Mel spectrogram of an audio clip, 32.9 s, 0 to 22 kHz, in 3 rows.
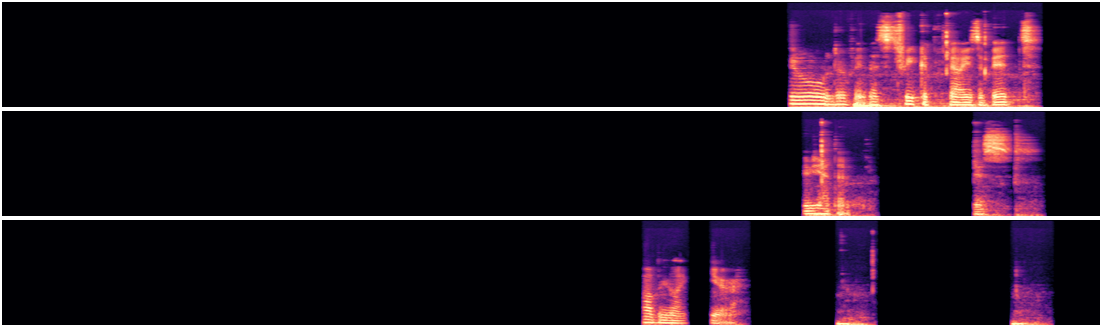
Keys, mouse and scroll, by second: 2.0 click, 7.8 shift+middle click, 7.8 scroll down 1, 9.4 middle click, 12.5 shift+click, 16.5 shift+click, 19.3 middle click, 20.1-20.6 scroll up 1, 20.6 middle click, 22.8 click, 30.9 shift+middle click.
